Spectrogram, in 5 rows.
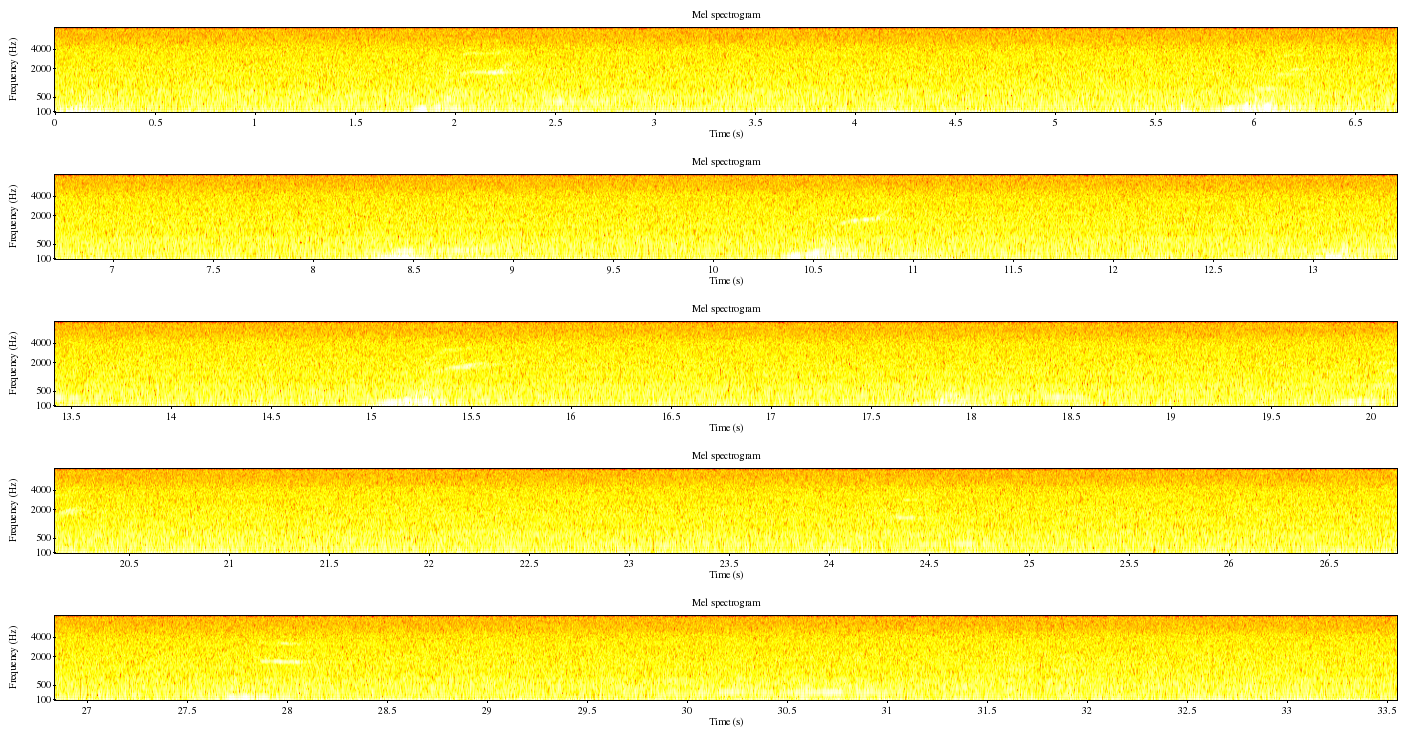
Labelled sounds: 2.0	2.3	humpback whale, 1.4 to 3.6 kHz
10.6	10.9	humpback whale, 1.4 to 1.9 kHz
15.3	15.7	humpback whale, 1.4 to 2.0 kHz
27.9	28.1	humpback whale, 1.5 to 1.7 kHz

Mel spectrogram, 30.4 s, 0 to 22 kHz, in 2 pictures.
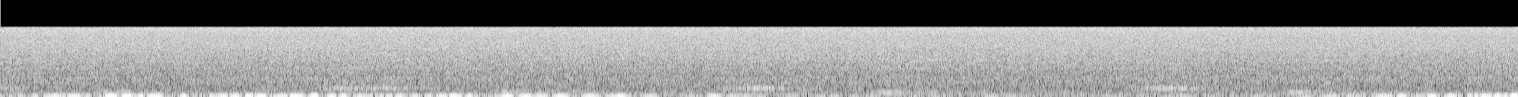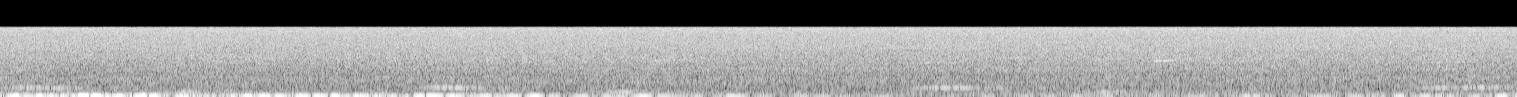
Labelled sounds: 26.7	27.0	humpback whale, 1.8 to 2.0 kHz

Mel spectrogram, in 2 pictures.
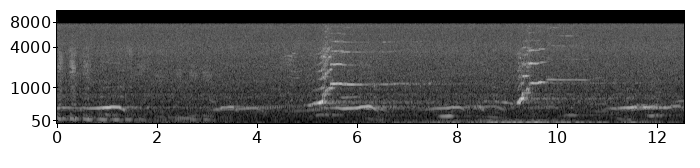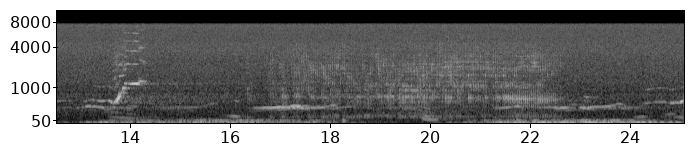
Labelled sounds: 5.1	6.1	humpback whale, 0.80 to 6.0 kHz
9.2	10.6	humpback whale, 1.1 to 4.1 kHz
13.3	14.4	humpback whale, 0.80 to 4.9 kHz
19.5	19.8	humpback whale, 0.83 to 0.99 kHz

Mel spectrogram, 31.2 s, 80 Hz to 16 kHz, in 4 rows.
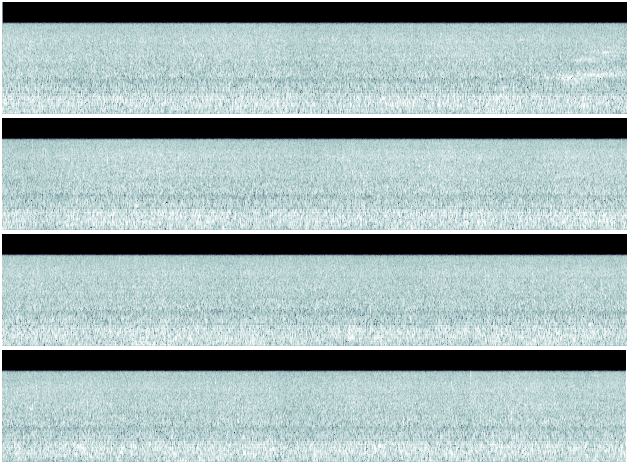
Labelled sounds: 6.9	7.7	humpback whale, 1.1 to 1.5 kHz

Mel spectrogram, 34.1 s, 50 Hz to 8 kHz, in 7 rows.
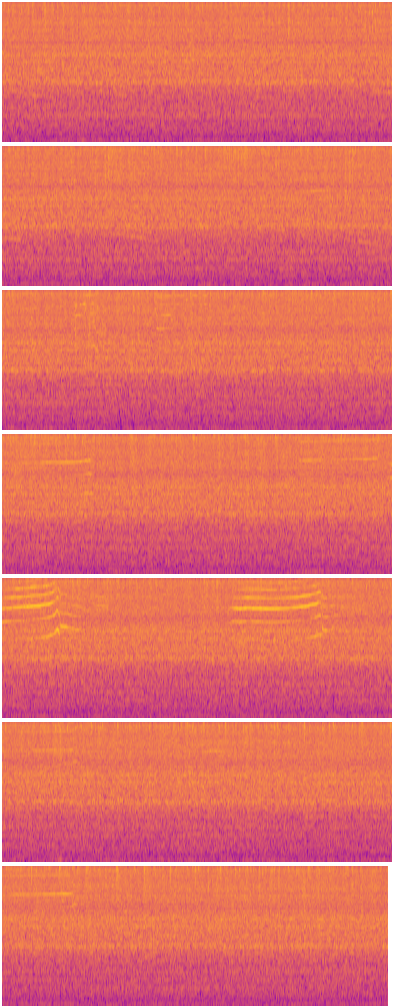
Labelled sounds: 11.7	12.4	killer whale, southern resident, 7.9 to 8.0 kHz
15.1	15.8	killer whale, southern resident, 4.2 to 4.5 kHz
18.3	20.2	killer whale, southern resident, 3.0 to 4.6 kHz
22.3	23.5	killer whale, southern resident, 3.0 to 6.3 kHz
29.3	30.1	killer whale, southern resident, 4.2 to 6.5 kHz

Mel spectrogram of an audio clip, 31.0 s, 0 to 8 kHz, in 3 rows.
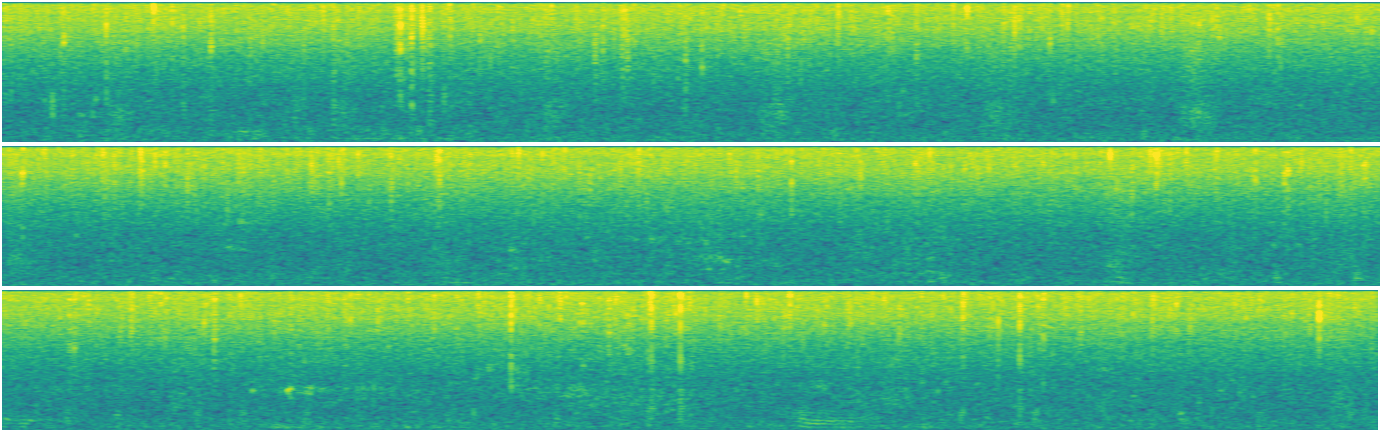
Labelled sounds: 22.7	23.0	water noise, 0.78 to 0.97 kHz

